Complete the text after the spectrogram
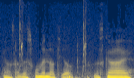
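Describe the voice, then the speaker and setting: A man livestreaming a game, muttering short, casual reactions in a gravelly voice. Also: mid-range voice, completely flat delivery, a little fast, narrow, tinny audio, slight background noise. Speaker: livestreaming gamer.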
